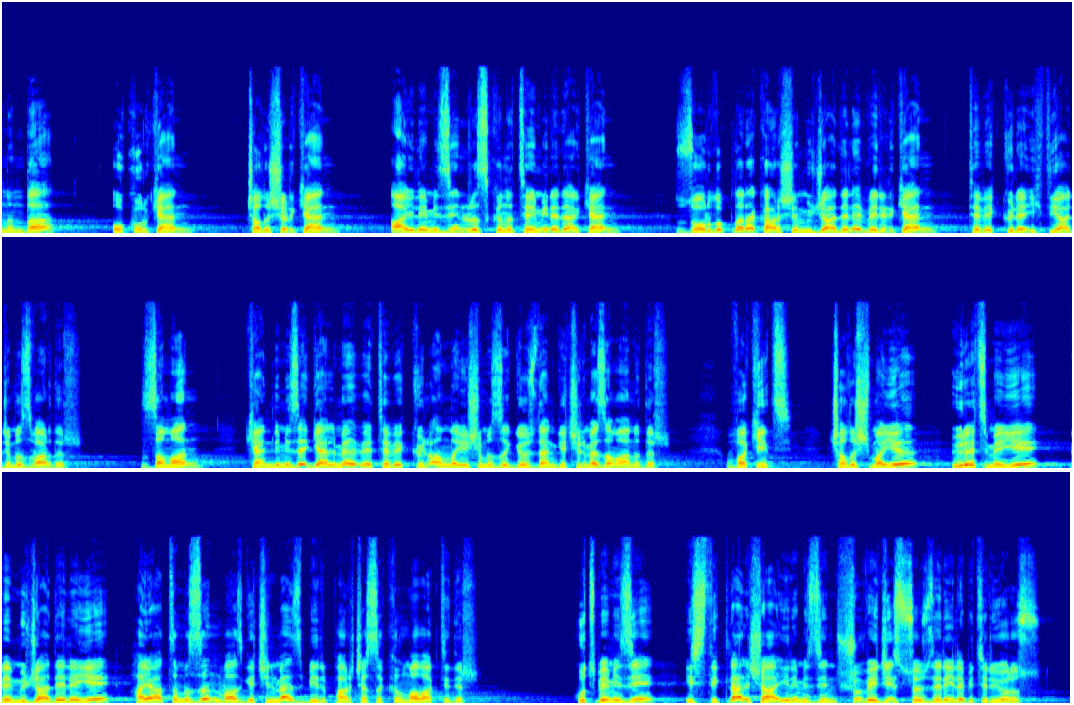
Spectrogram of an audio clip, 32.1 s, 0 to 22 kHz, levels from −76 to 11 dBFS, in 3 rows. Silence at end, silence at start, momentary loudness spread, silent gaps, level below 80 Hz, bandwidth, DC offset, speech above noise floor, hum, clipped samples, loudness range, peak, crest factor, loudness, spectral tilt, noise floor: 0.35 s; 0 s; 9 LU; none; -68 dBFS; 16 kHz; under 0.1%; 42 dB; none; under 0.1%; 4 LU; 0 dBFS; 18 dB; -17 LUFS; -4.5 dB/octave; -58 dBFS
